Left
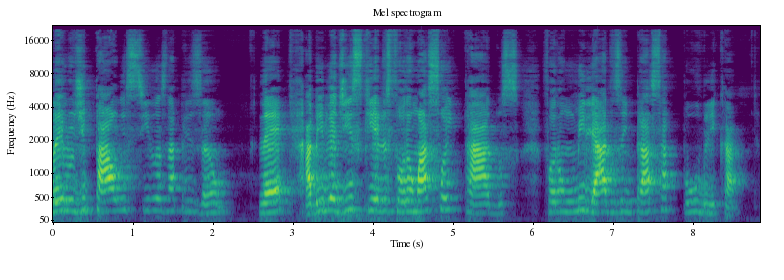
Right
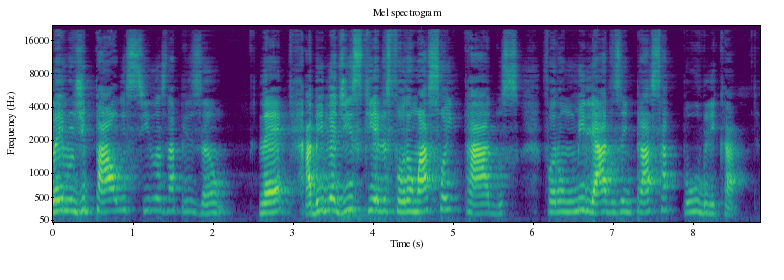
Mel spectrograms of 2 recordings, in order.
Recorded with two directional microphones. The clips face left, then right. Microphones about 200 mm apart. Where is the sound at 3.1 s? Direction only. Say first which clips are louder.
Right 3 dB; 15° left (ahead or behind).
